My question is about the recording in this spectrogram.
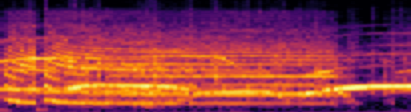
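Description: A sustained horn-like sound: several steady tones held together for about two seconds, bending slightly and rising in pitch near the end.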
